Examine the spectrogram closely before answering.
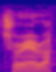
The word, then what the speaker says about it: Torreira: Torreira is how you pronounce it. Yeah, Torreira.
